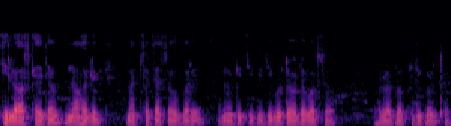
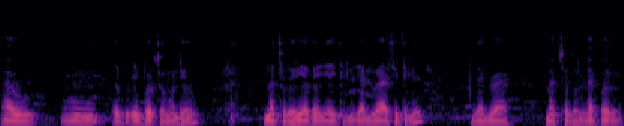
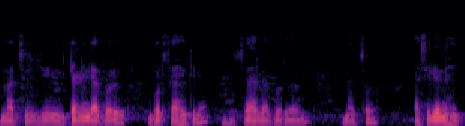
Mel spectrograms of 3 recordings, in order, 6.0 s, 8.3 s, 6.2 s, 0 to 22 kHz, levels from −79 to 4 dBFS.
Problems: constant background noise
